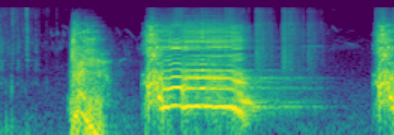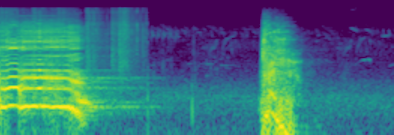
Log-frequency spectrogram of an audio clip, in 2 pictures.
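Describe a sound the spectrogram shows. A fist swings through the air with sharp whooshes.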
